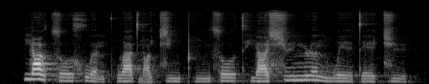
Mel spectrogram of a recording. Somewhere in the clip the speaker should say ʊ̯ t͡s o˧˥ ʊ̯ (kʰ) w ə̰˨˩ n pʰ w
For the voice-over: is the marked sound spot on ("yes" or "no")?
no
